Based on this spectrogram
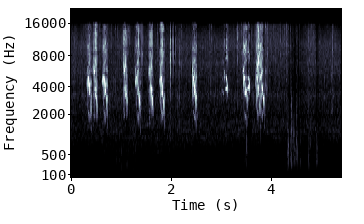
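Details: Sparrows calling: a steady run of short, bright, high chirps, often paired, repeated about every quarter to half second, then a few lower, softer notes at the close.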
